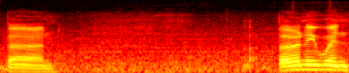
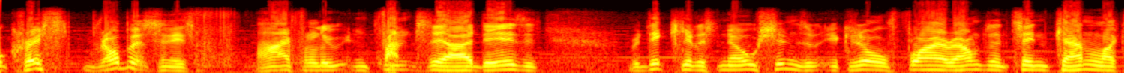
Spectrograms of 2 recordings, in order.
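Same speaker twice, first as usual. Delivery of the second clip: put-on grumpy old-timer; 5 semitones higher, 5 dB louder than usual. Old man grumbling to the kids about the old days, loud and high. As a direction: rant like a cranky granddad who had it harder.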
